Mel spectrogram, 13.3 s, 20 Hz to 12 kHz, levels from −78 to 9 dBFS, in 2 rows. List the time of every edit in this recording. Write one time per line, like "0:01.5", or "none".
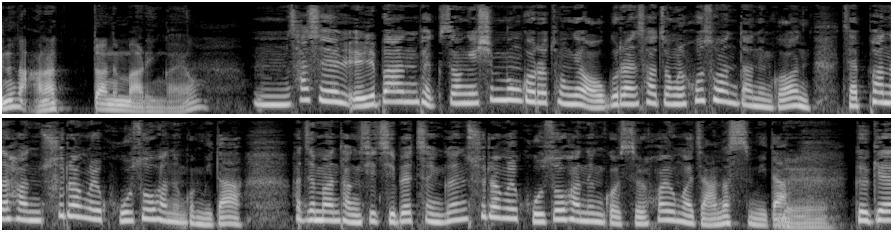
none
